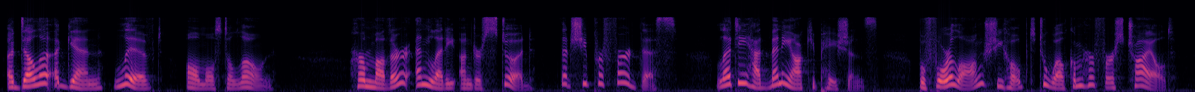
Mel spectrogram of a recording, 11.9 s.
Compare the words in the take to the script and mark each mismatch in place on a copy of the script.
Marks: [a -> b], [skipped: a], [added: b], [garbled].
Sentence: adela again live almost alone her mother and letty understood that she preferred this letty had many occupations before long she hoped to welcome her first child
adela again [live -> lived] almost alone her mother and letty understood that she preferred this letty had many occupations before long she hoped to welcome her first child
